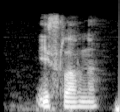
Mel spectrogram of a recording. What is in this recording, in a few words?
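"иславны", Komi-Zyrian, male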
